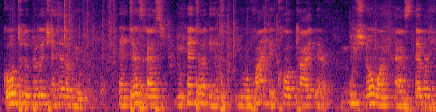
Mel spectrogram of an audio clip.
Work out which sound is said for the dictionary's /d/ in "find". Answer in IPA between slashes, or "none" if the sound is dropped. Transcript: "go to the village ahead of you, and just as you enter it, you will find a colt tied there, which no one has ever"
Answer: /d/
